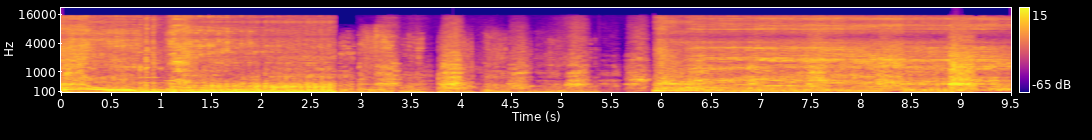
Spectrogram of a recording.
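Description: Cartoon voices roaring and screaming loudly over music: a falling cry at the start, then a long sustained roar that breaks up into choppy fragments in the middle before running on steadily.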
